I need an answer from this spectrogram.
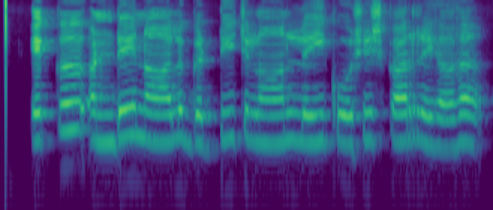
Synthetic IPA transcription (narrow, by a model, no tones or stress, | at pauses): ɪkəɳɖeːnaːlɡəɖːiːt͡ʃəlaːnləiːkoːʃɪʃkəɾːɪɦaːɦɛː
